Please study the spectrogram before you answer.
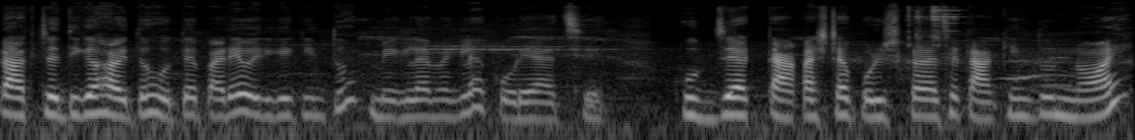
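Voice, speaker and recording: A woman's voice: mid-range voice, fairly even intonation, quick pace, a bit bright, slight background noise. A woman chatting casually to her viewers in a home family vlog, coaxing her small children along the way. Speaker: mother and family vlogger. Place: at home, bedroom then rooftop.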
